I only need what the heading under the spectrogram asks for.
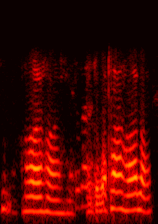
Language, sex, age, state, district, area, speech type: Assamese, female, 30-45, Assam, Sivasagar, rural, conversation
